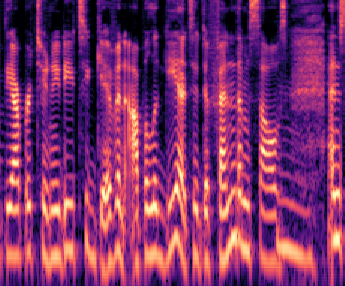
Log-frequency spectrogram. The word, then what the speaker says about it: apologia: And that word that Peter uses there for defense is the Greek word, and I'm going to butcher the pronunciation here, but it's apologia. And That's pretty good.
